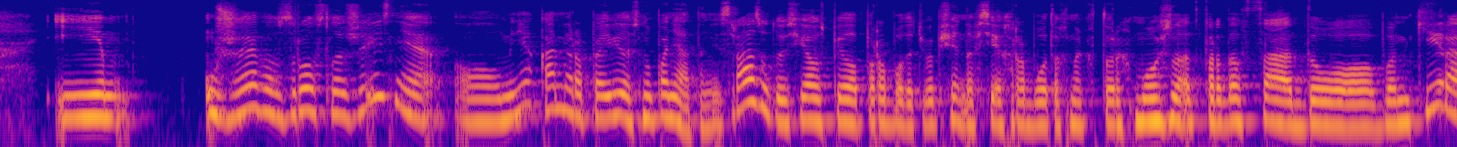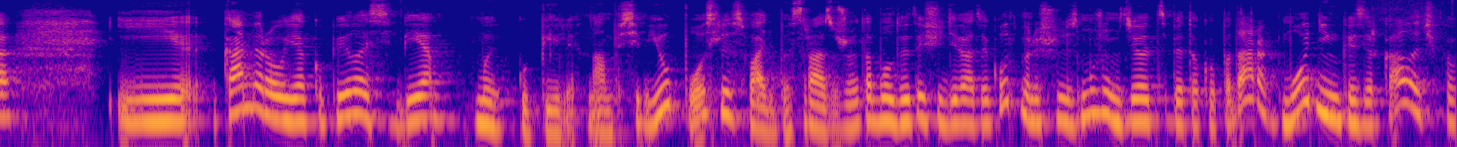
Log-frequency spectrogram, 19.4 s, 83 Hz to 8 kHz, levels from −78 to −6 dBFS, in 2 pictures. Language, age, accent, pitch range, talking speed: Ukrainian, 20-39, native, 175-220 Hz, 175 wpm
